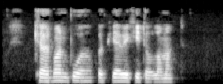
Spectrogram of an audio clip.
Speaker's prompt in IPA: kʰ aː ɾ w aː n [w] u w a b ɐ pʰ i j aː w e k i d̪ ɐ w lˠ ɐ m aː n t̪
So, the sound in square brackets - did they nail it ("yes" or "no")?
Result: no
